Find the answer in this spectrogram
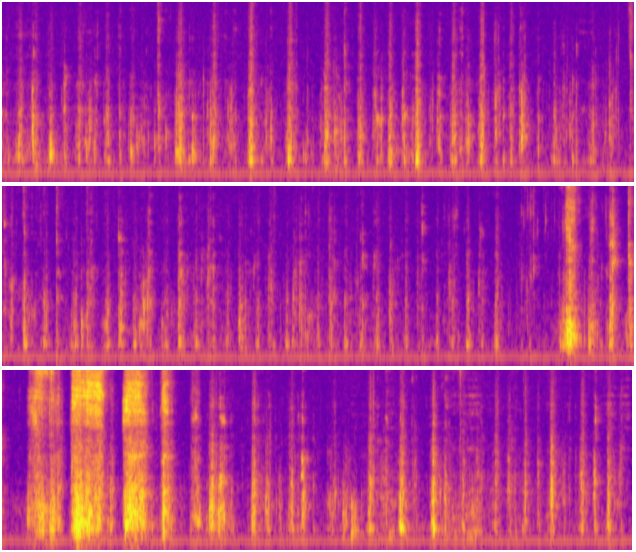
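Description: Close-miked eating sounds: wet chewing and crunching of black-bean noodles, beef and kimchi, as a run of irregular small clicks. A louder burst of crisp crunching bites comes about two-thirds of the way through. A faint steady hum sits underneath.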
